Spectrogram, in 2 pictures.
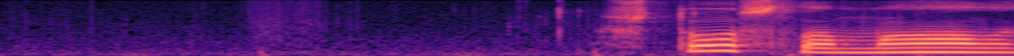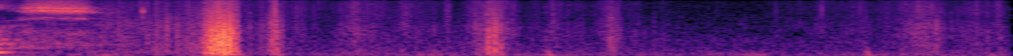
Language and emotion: Russian, sad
